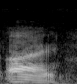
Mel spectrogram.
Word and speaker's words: Ai: Sometimes it's pronounced Ai, but I think I'm just going to pronounce it as Ai.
